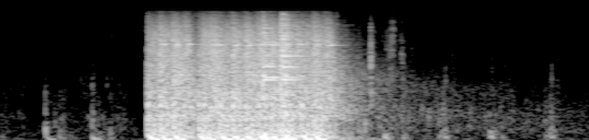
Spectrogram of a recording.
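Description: A smoke grenade bursts with a loud hiss.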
